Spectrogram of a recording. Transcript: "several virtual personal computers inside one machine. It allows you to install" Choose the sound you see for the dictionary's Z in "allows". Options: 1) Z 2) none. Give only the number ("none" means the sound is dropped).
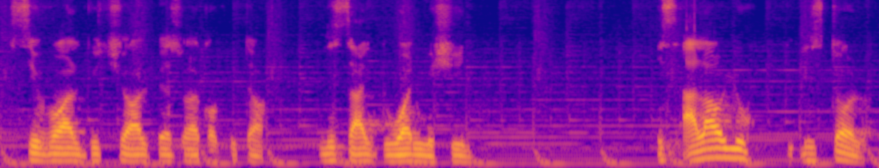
2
